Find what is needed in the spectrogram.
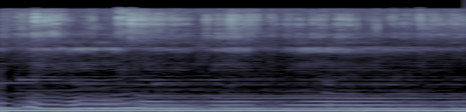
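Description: Live band music: a deep sustained keyboard chord sets in at once and holds steady, with a shaker-like rattle over it for about the first second.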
